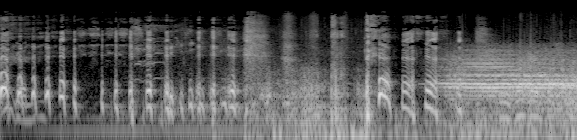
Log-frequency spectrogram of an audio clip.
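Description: A train passes, its noise building into a steady, loud roar through the second half with a sustained horn-like tone on top, while people chatter and laugh in short bursts during the earlier part.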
